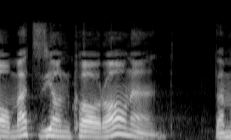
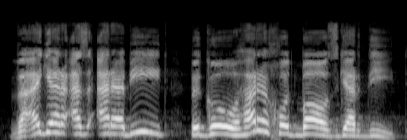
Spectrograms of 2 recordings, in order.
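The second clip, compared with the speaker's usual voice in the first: high, raised call to the enemy; 6 semitones higher than usual. A narrator's reading. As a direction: cry out to them in rebuke. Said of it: "حسین بانگ زد".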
